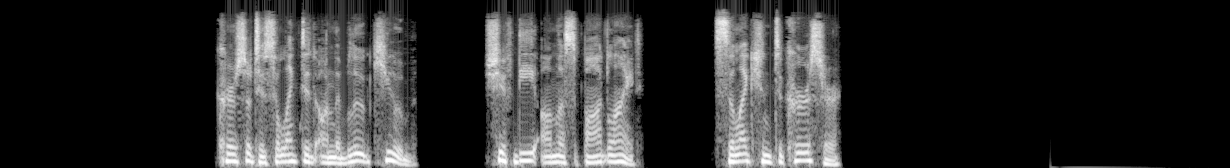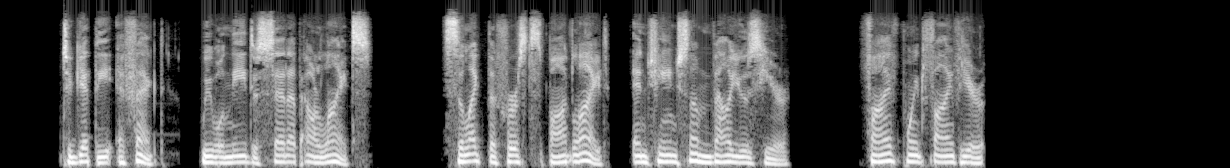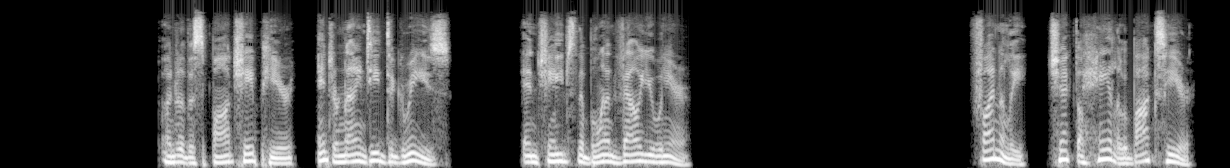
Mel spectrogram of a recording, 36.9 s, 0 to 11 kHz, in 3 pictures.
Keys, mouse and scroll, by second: 0.0 shift+s, 2.9 Tab, 3.4 right click, 5.0 shift+d, 5.7 click, 6.9 shift+s, 13.1 right click, 15.6 click, 17.8 click, 18.3 click, 26.4-27.4 scroll down 3, 27.4 click, 31.7 click, 36.6 click.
